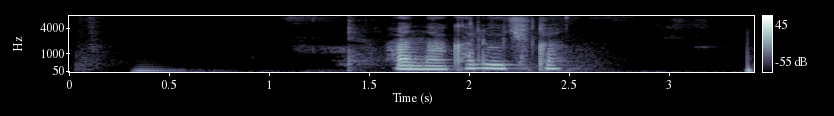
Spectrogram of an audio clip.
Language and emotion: Russian, neutral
